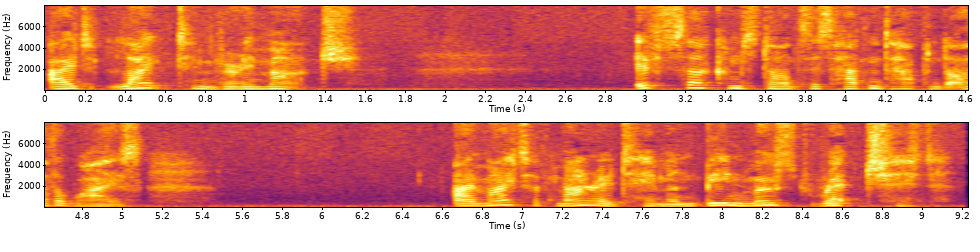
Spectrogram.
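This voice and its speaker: An actress playing a devoted, dignified young Victorian wife in a period radio drama, fervent and formal in delivery. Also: female voice, fairly low pitch, slow, long pauses, a bit bright, a little hiss or hum, rough recording. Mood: fervent, sincere.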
